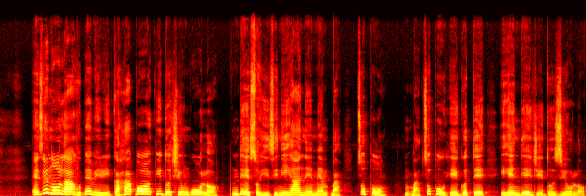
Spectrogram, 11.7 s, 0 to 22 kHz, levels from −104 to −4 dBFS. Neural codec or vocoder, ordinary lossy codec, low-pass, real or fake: none; none; 19.8 kHz; real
